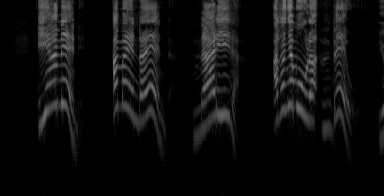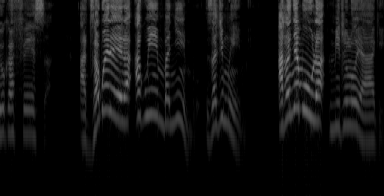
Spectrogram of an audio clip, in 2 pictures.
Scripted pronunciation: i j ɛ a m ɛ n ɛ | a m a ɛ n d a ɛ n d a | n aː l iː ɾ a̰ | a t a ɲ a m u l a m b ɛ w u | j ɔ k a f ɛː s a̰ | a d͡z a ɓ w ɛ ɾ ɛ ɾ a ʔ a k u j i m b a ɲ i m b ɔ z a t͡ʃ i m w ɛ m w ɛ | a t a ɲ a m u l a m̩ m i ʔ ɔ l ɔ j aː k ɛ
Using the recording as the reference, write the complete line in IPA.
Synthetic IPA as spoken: i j ɛ a m ɛ n ɛ | a m a ɛ n d a ɛ n d a | n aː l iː ɾ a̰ | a t a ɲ a m u l a m b ɛ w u | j ɔ k a f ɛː s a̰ | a d͡z a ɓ w ɛ ɾ ɛ ɾ a ʔ a k u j i m b a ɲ i m b ɔ z a t͡ʃ i m w ɛ m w ɛ | a t a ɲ a m u l a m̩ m i t ɔ l ɔ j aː k ɛ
